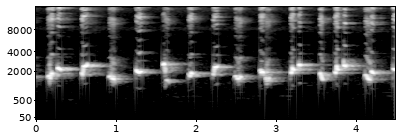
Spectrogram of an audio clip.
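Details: Ropelan-style master song of a yellow-vented bulbul, played so other bulbuls can imitate it: a fast, unbroken run of clear whistled notes that alternate up and down, roughly three each second, with a clean background.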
